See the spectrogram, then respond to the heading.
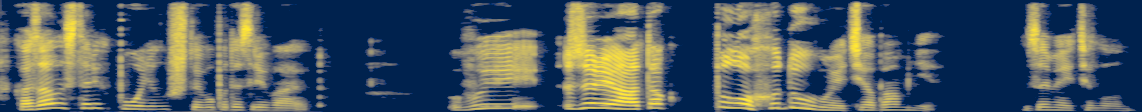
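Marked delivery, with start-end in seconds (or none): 3.3-7.0 put-on old prospector. Old man rebukes suspicion.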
